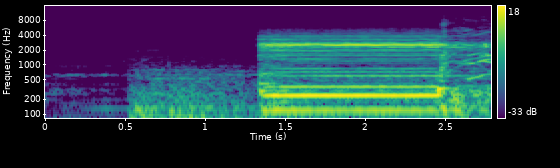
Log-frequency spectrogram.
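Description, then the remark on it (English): A loud, steady electronic buzzer drones for about a second during a trivia game about 2012 Twins pitchers, a harsh flat tone rich in harmonics, following a burst of rumbling noise and cutting off abruptly. “I feel like that's just a buzz on the entire 2012 Twins, which is very fitting.”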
